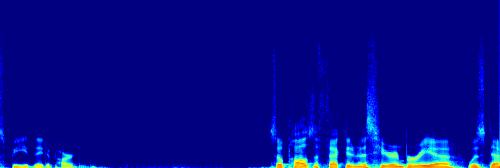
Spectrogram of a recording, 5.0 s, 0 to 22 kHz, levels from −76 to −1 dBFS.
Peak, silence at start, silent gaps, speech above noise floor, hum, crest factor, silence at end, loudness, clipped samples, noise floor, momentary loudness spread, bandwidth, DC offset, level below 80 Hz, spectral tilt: -8 dBFS; 0.15 s; none; 48 dB; none; 18 dB; 0 s; -24 LUFS; under 0.1%; -71 dBFS; 14 LU; 12 kHz; under 0.1%; -46 dBFS; -9 dB/octave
